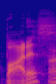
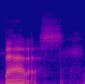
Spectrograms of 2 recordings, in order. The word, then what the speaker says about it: Batis: So we're featuring all the Batis lenses, but more importantly. Is that how you say it? Yeah, Batis. I always say badass. They told me Batis.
